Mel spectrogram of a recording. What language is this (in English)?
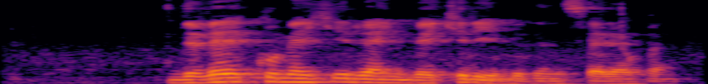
Kurdish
